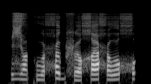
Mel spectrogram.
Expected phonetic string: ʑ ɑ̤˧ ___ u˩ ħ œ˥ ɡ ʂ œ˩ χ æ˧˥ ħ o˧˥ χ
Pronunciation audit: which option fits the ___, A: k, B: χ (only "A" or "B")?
A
